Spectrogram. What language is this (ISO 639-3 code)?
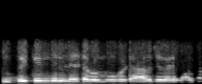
ori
